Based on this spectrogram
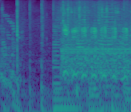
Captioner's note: giggling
